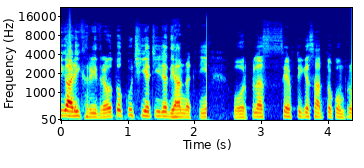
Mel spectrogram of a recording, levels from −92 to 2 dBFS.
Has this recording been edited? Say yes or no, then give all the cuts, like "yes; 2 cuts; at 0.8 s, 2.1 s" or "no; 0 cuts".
yes; 1 cut; at 2.1 s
